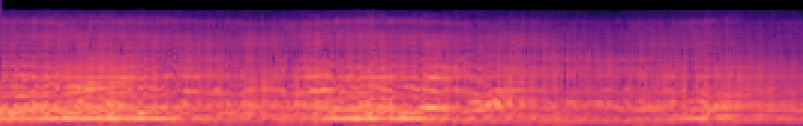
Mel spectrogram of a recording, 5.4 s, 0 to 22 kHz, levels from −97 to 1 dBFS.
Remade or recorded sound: remade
